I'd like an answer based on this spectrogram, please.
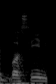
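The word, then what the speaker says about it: वसई: एक संधि भी थी, बसीन की संधि, इसको बसई बोलते हैं मराठी में, बसई गांव हुआ करता था, और वैसे ही बसीन या बेसिन बोल देते हैं।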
